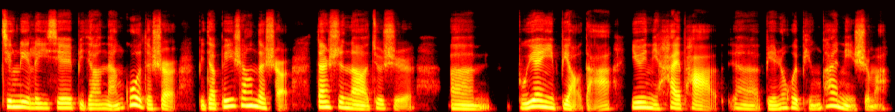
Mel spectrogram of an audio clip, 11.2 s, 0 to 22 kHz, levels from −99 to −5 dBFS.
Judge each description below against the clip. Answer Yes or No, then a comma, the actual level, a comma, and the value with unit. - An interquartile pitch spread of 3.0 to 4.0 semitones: No, average, 4.9 semitones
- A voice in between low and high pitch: Yes, medium, 160 Hz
